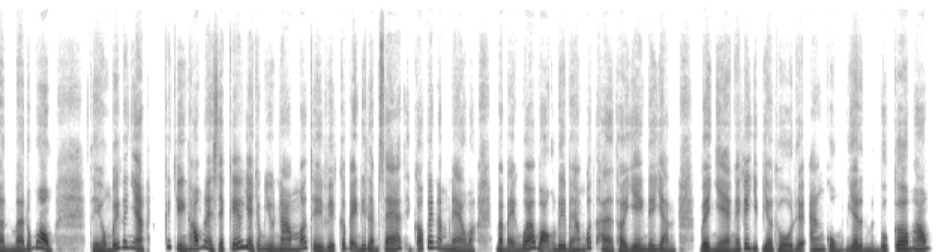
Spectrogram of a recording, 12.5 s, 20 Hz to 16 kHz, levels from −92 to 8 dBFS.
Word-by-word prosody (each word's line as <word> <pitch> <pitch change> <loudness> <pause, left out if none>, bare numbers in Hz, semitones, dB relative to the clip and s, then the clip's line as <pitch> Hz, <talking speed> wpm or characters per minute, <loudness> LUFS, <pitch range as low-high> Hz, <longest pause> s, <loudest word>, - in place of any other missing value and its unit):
mà 195 0 0
mà, 190 - +1
đúng 265 +8 -3
hông? 295 - +6 0.5
Thì 195 - 0
hổng 190 +2 0
biết 265 +6 +1
á 370 - 0
nha, 285 -10 0 0.3
cái 395 - -2
truyền 225 -4 +1
thống 265 +4 +3
này 255 -11 0
sẽ 215 -1 -2
kéo 295 +9 0
dài 250 - +3
trong 255 +2 -4
nhiều 240 -5 -1
năm 225 +3 0
á, 300 +4 +1
thì 225 -7 0
việc 180 -2 -2
các 290 - -2
bạn 175 - -2
đi 245 - -1
làm 220 -5 0
xa 230 +1 +1
á, 285 - 0
thì 240 - -18
có 255 +2 0
cái 355 +3 0
năm 285 -7 -4
nào 185 -5 -1
mà 170 - -3 0.3
mà 210 -2 +3
bạn 205 +2 -2
quá 270 +7 +5
bận 210 -10 +1
đi, 240 +2 +3
bạn 205 -2 -1
hông 220 +4 -3
có 315 - 0
thà 210 -5 -1
thời 190 0 0
gian 215 +1 +1
để 210 +1 0
dành 220 -7 -1 0.3
về 205 -1 +6
nhà 190 -2 0
ngay 210 +4 -2
cái 300 +3 +1
dịp 270 - -4
giao 220 -1 +2
thừa 185 -6 0
để - - 0
ăn 230 0 -3
cùng 180 -5 -2
gia 215 +2 +2
đình 200 -4 -1
mình 175 -2 -7
bữa 205 - -1
cơm 245 -1 +5
hông? 245 0 +3
225 Hz, 300 wpm, -23 LUFS, 200-255 Hz, 0.5 s, hông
